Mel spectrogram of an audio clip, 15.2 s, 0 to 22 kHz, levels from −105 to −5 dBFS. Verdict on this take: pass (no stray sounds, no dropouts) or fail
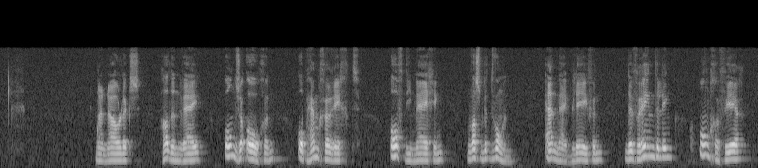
pass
